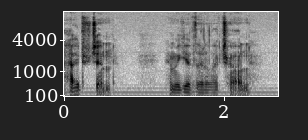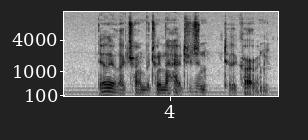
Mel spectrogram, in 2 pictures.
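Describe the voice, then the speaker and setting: A man speaks fairly quickly, his voice showing vocal fry and very wide swings in pitch. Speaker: chemistry tutor. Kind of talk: educational tutorial explanation.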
